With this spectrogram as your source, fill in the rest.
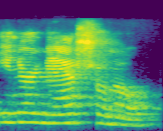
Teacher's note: o N antes do T, ele reduz o som do T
